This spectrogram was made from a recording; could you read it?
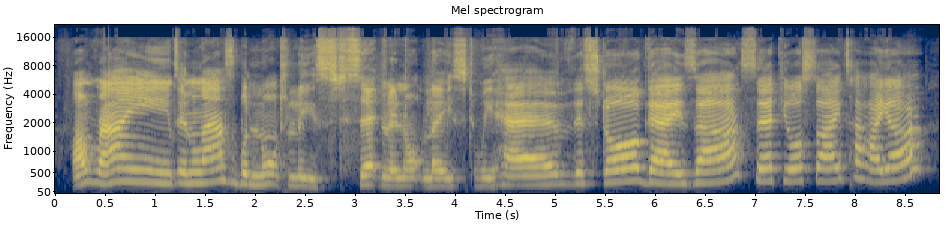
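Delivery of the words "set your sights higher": Australian accent, pitched up. Introducing the stargazer, the speaker gives its line in an accidental australian accent. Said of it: "Feel like Australia came out of me".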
